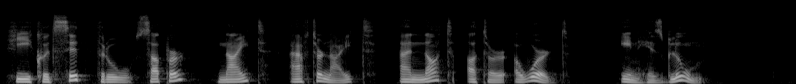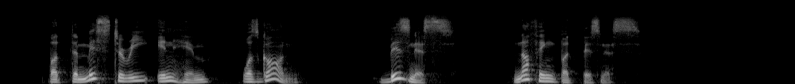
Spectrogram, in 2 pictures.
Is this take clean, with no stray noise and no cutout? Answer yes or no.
yes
